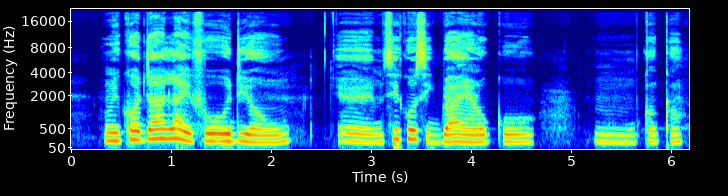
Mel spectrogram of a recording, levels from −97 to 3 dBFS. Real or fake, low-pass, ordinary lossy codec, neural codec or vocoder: real; none; none; none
